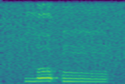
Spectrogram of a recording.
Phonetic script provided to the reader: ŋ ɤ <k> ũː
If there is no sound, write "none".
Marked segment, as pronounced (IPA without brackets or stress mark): ʔ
